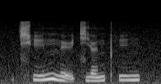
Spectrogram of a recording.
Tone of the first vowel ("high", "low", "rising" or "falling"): rising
